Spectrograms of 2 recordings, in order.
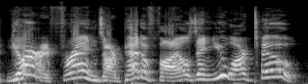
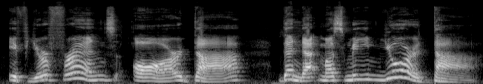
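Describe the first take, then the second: First: Loud heated yell, full word out. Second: Slow, deliberate, word bleeped out as da; slow and careful. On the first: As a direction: shout the accusation at him. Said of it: "I didn't mean to yell at you". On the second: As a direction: spell out the logic slowly, censoring himself. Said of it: "I didn't mean to say the whole word". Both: Real, not acted.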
